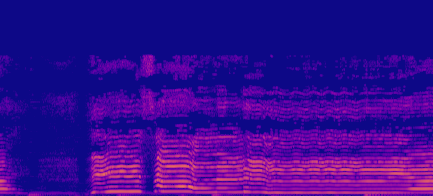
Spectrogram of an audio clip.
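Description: A woman singing a slow worship song, holding long notes that slide down in pitch, with a short break for breath near the start, over a soft, evenly pulsing instrumental accompaniment.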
